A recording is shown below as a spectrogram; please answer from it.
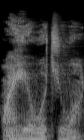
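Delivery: rough, very gruff voice. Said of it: "very uh, gruff voice".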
